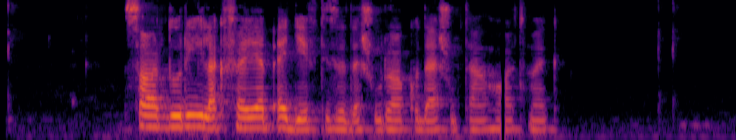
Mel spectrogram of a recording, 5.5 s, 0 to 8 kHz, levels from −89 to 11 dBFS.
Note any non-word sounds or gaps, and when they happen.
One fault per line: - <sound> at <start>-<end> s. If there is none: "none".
- dropout at 3.7-3.8 s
